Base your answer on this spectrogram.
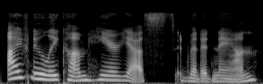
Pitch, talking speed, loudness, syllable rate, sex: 185 Hz, 160 wpm, -23 LUFS, 5.1 syllables/s, female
